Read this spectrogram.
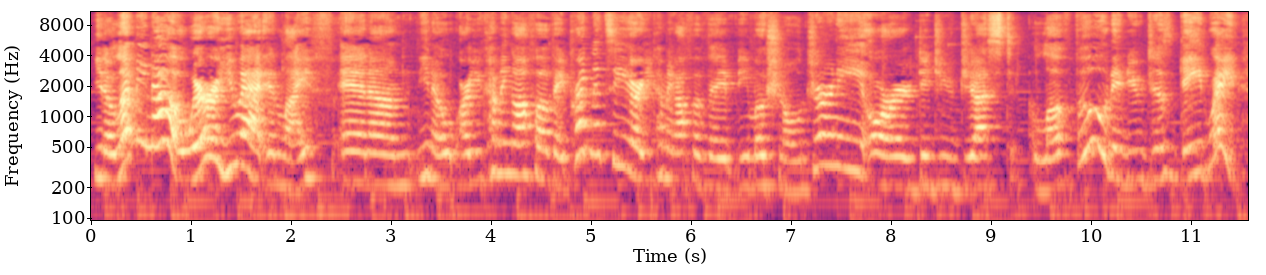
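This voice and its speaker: A woman's voice: fairly high pitch, sing-song, moderate pace, few pauses, sharp tone, echoey room, faint music behind. A woman in her fifties vlogging in a chatty, upbeat way, full of fillers and asides to her viewers. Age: 50s. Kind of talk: casual talk to camera.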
